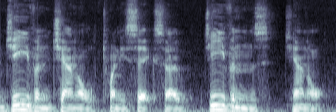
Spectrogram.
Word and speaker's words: Jeevan: Just for a correction, I got a pronunciation wrong, so it's Jeevan Channel 26, so Jeevan's Channel 26 asked that question earlier, so corrected me on his pronunciation.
